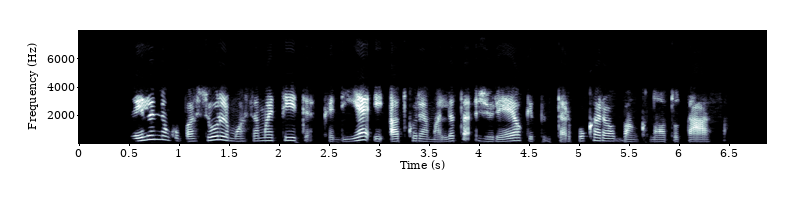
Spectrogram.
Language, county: Lithuanian, Šiauliai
